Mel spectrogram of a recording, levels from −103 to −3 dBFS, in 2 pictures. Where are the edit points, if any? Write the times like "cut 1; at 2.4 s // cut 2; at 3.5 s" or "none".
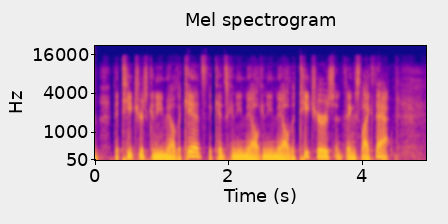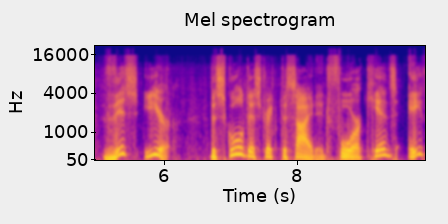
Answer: cut 1; at 2.5 s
